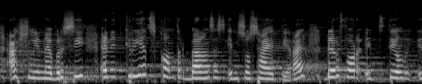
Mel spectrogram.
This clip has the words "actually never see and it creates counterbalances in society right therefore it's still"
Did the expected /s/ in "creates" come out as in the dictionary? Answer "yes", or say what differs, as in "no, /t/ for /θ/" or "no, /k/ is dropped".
yes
